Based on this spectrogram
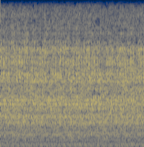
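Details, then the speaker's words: Chinese Amazon mini bike small single-cylinder engine, first start, choke off after warm-up, some oil in cylinder: quick, even, quiet ticking pulses with no misses or knocks; running smooth, healthy idle. "it's pretty quiet you guys can hear me talking even though it's funny that's not loud it is"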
